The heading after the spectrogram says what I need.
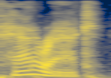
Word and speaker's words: Haderach: I don't think in the movie it's pronounced Haderach.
